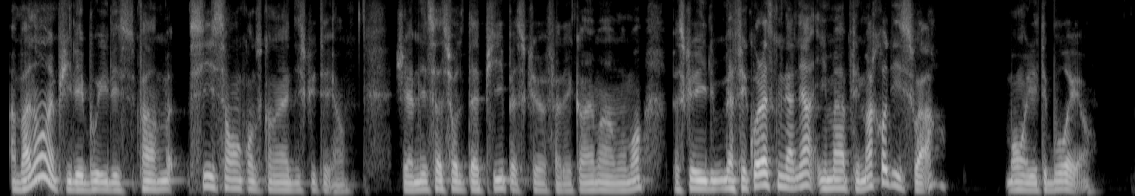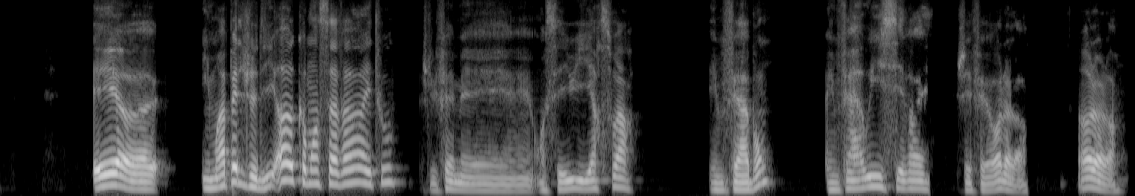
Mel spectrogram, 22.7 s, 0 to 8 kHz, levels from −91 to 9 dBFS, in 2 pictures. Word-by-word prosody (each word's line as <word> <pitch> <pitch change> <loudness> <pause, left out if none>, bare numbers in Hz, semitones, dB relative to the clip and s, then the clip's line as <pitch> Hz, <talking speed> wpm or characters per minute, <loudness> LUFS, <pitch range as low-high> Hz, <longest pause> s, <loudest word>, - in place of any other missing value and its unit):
Ah 120 - -4
bah 125 +4 +3
non 290 +3 +4
et - - +2
puis 120 -2 -3
il 110 - 0
est 110 - +4
bo 115 +3 -1
il 110 -1 -1
est - - 0
s 105 +1 -12
enfin, 120 -2 +1
hem, 120 +1 -1
si 160 - -3
il 155 - +1
s'en 140 -1 -3
rend 130 -1 -1
compte 120 -1 -4
parce 110 - -12
qu'on 115 - -6
en - - -3
a 110 - -1
discuté, 105 +1 -9
hein. 90 0 -12 0.5
J'ai 110 - -5
amené 110 +2 +1
ça 120 +1 -1
sur 120 0 -1
le 110 - -5
tapis 115 +3 -2
parce 110 -8 -7
qu'il 105 -3 -7
fallait, 95 +1 -9
quand 105 - -5
même 105 +1 -3
à - - -2
un 105 -1 -2
moment. 110 +7 -3 0.3
Parce 110 -2 -7
qu'il 125 -2 +3
m'a 130 +1 +2
fait 130 +2 -1
quoi 170 +7 +5
la 185 - +8
semaine 170 -3 -3
dernière? 175 +4 +1
Il 130 - 0
m'a 135 +1 +2
appelé 130 -1 -3
mercredi 170 - 0
soir, 160 - -4 0.6
bon 110 0 -1
il 105 - 0
était 105 +2 -4
bourré 115 -1 -1
hein 80 0 -15 1.3
et 175 +3 +9
heu, 115 -6 +6 0.4
il 135 - -1
me 140 - +1
rappelle 195 +5 +5
jeudi: 150 -2 +1
«Oh 250 -1 +7
comment 205 -3 +1
ça 195 0 +2
va, 210 +3 +2
et - - -1
tout?» 220 +3 -8 0.2
Je - - -19
luis 100 - -12
fais: 120 +5 -3
«Mais 95 -3 -6
on 105 - -10
s'est 115 +4 -5
eu 125 +2 +1
hier 125 +1 -1
soir» 145 -5 -3 0.7
et 110 - -13
il - - -4
me 105 - -6
fait: 115 - -1
«Ah 110 0 +5
bon?» 195 - -3 0.5
Il 110 - -6
me - - -6
fait: 125 - -4
«Ah 125 +2 -1
oui, 155 +1 +1
c'est 135 -3 -2
vrai!» 125 0 -1 0.4
J'ai 105 - -8
fait: 100 - -8
«Oh 105 +4 0
là 115 - 0
là! 85 - -4 0.6
Oh 140 +1 +2
là 140 - +5
là!» 90 +2 -5
120 Hz, 260 wpm, -22 LUFS, 105-145 Hz, 1.3 s, et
